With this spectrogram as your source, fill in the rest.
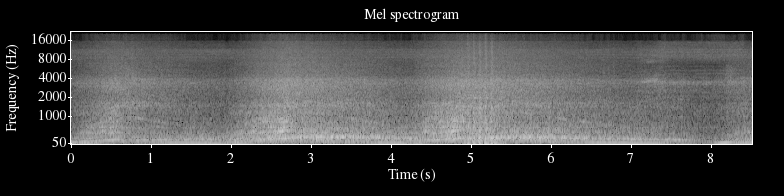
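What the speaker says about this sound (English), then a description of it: "let's fire up this twin turbo V6 and see it roll." A 2024 Lexus GX550 Overtrail+ with a twin-turbo V6 idles and then revs up twice in smooth swelling rises, heard close and steady without talk.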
